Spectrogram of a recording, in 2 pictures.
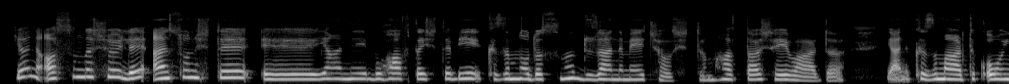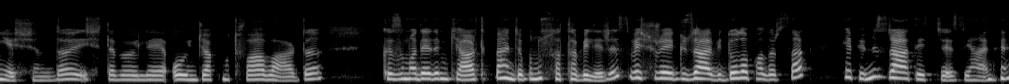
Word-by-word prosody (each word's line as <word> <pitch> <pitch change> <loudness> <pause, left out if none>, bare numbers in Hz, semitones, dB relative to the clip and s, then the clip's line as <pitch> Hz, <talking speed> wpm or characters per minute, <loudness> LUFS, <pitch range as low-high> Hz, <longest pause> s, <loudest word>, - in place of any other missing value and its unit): Yani, 360 +3 -1
aslında 345 +6 0
şöyle, 335 -3 +2
en 275 +3 +6
son, 320 +2 +1
işte, 310 0 +1
eee, 235 0 +2
yani, 255 -1 -1
bu 250 -1 -3
hafta, 255 -1 -2
işte, 250 +1 -4
bir 265 0 0
kızımın 250 0 -1
odasını 250 +3 0
düzenlemeye 225 -1 -2
çalıştım. 200 0 -11
Hatta 230 0 -3
şey 225 -2 -2
vardı 175 -3 -6 0.4
yani, - - -2
kızım 245 0 +2
artık 235 0 0
10 240 +1 +5
yaşında, 195 0 -2
işte, 220 -1 -5
böyle, 210 -1 -2
oyuncak 220 0 0
mutfağı 225 0 -1
vardı. 205 +6 -2 0.6
Kızıma 255 0 +2
dedim 260 0 +4
ki: 245 -3 -2
"Artık 230 +3 0
bence 255 -6 +3
bunu 250 +1 +3
satabiliriz 245 - -1
ve 300 0 +2
şuraya 280 -1 +3
güzel 255 -1 +3
bir 225 -2 -5
dolap 285 0 +4
alırsak 235 - -2 0.3
hepimiz 320 +2 -1
rahat 280 -5 +5
edeceğiz, 205 -4 -3
yani. 200 +2 -4
240 Hz, 135 wpm, -23 LUFS, 220-265 Hz, 0.6 s, en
